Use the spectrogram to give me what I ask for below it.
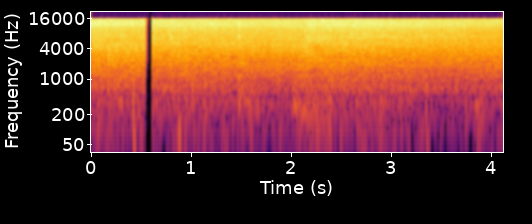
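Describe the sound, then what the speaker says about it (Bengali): Small pieces of chicken added to a pan of fried chopped ginger and garlic give a steady, loud sizzling hiss that continues throughout. A single sharp click comes early, and no one speaks. "আদা কুচি রসুন কুচি একটু ভেজে নিয়েছি, এবার দিয়ে দেব চিকেনটা।"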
